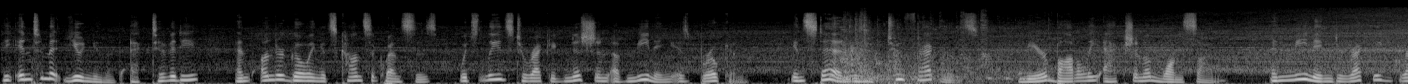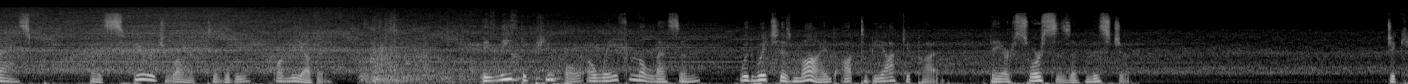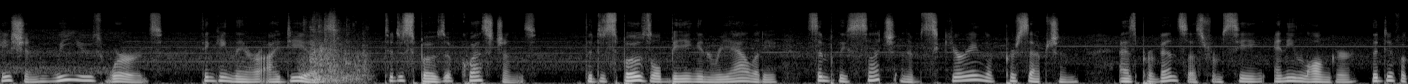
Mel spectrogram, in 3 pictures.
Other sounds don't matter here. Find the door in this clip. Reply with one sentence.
The door can be heard from 8.2 to 10.6 s, from 17.6 to 19.9 s and from 31.1 to 31.9 s.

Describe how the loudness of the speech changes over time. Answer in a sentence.
The loudness of the speech stays about the same.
